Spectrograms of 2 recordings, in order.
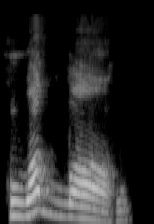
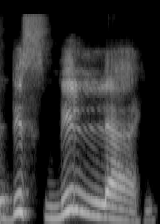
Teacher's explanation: अल्लाह को देखिए, अल्लाह का लाम मोटा पढ़ा जाएगा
